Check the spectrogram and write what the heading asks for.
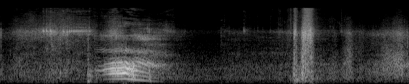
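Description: A short wordless vocal sound with a falling pitch, like a hum or drawn-out "uh", about a second in, then a single sharp click about three seconds in, over faint background noise.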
